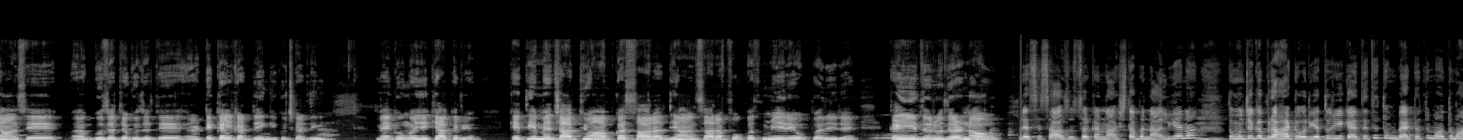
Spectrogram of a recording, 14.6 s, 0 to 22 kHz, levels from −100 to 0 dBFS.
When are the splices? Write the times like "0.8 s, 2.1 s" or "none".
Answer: 10.2 s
